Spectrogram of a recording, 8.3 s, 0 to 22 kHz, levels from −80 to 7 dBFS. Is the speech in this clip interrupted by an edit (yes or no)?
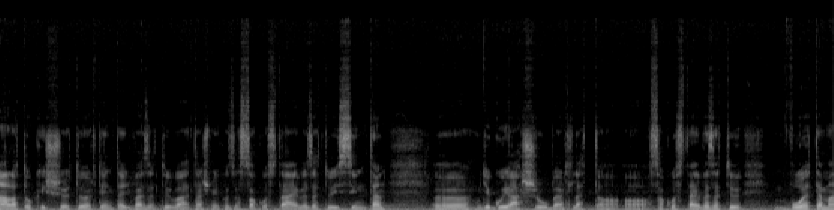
no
